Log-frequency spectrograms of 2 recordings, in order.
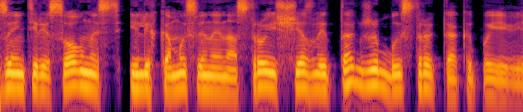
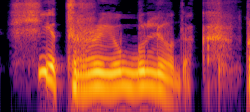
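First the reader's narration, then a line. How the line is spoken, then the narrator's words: Through gritted teeth. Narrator (Russian): процедил Джош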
